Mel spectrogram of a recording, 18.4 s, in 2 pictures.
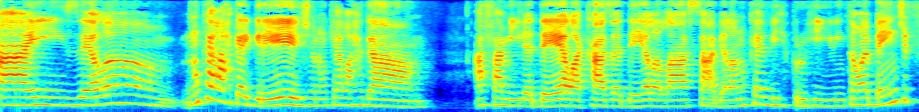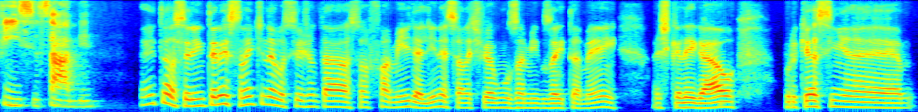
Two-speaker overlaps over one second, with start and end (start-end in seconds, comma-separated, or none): none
